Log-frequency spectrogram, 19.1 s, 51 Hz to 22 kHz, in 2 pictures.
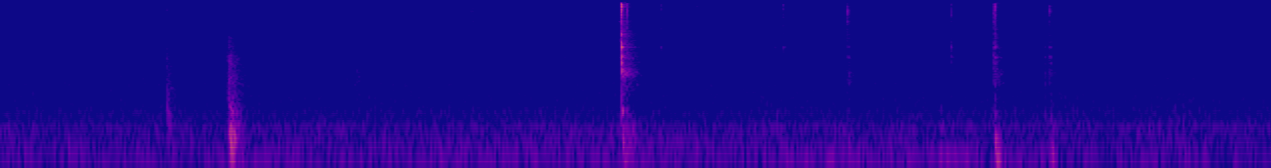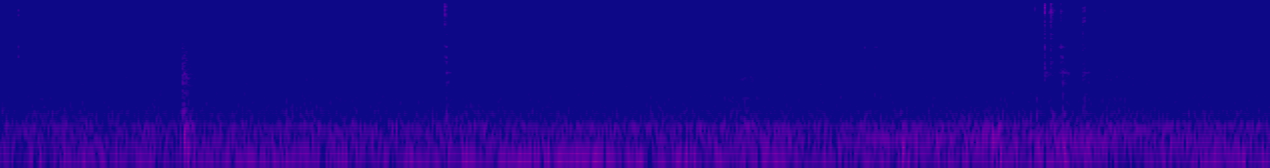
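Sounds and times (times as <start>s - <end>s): lock pick metallic clicks: 4.6s - 5.0s, 17.2s - 17.8s.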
